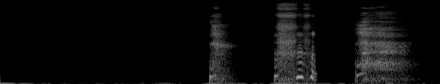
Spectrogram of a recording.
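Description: A big, breathy yawn after a moment of silence: three drawn-out airy bursts, gasping in and sighing out, with no talking.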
